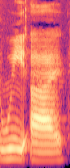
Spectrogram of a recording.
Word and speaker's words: WEi: pronounced ruei as their their name is Wei pronounced Wei and ruei is their fandom name Ru meaning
